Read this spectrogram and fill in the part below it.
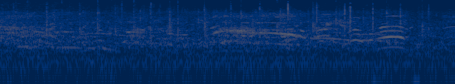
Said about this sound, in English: Crowd liked how that sounded. Looks good off Burns' bat. Just didn't get all of it.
